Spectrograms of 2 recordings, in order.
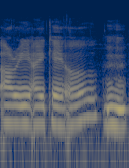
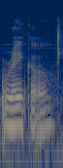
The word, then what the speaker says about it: Reiko: It pronounced like R-A-Y-C-O as opposed to R-E-I-K-O. Japanese there's no R or L. Okay. So here you go. So people call you what? R-A-Y-C-O, Reiko.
